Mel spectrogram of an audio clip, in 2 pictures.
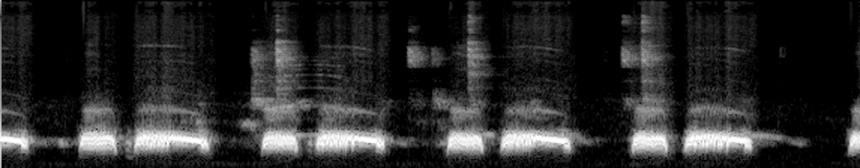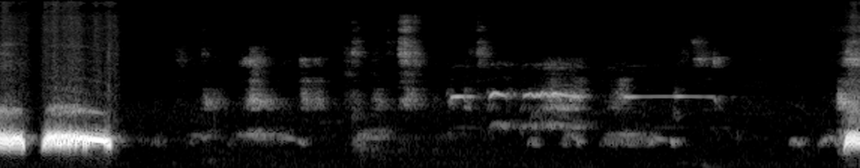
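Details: Spotted dove repeating 'thúc gù' coos in the native-field voice, played to lure wild doves to call back: five quick paired coos, short then longer and falling, then several seconds of near quiet with faint chirps.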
